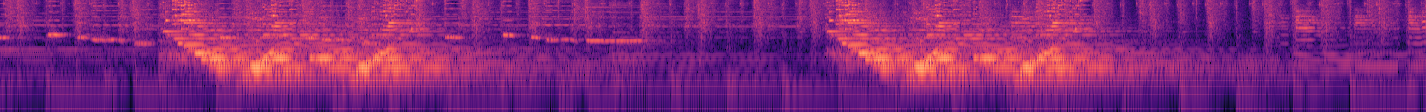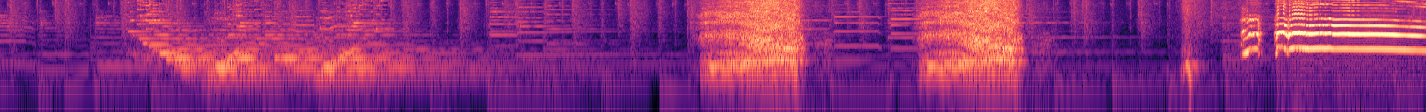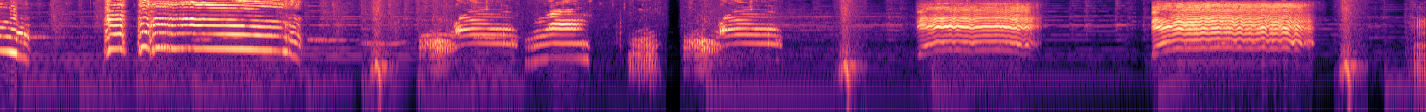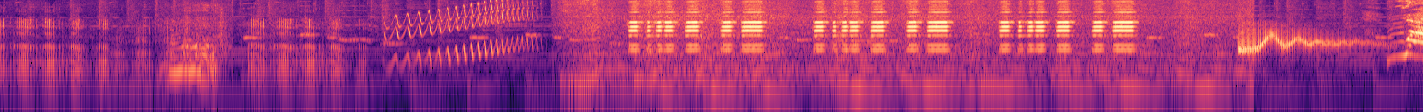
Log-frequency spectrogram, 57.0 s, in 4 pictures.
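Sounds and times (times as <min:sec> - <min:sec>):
background music with steady beat: 0:00.0 - 0:32.8
rooster crowing: 0:26.7 - 0:28.8, 0:29.6 - 0:31.6
cat meowing: 0:32.8 - 0:34.4, 0:35.0 - 0:36.4
cartoon car horns beeping: 0:48.4 - 0:55.4.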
